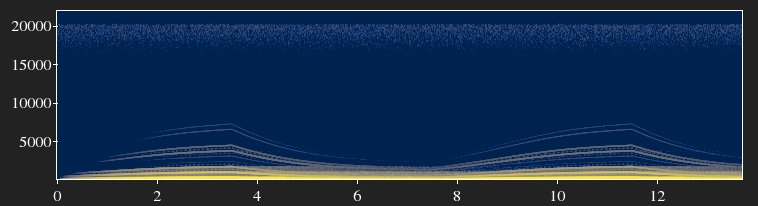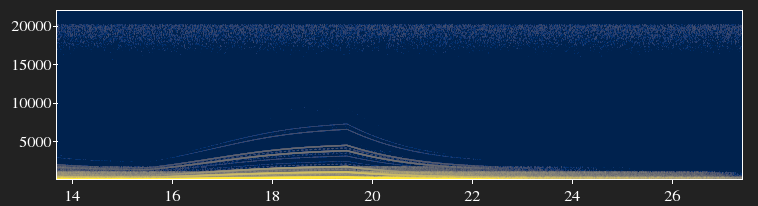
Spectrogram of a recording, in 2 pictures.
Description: space police cop sirenes low

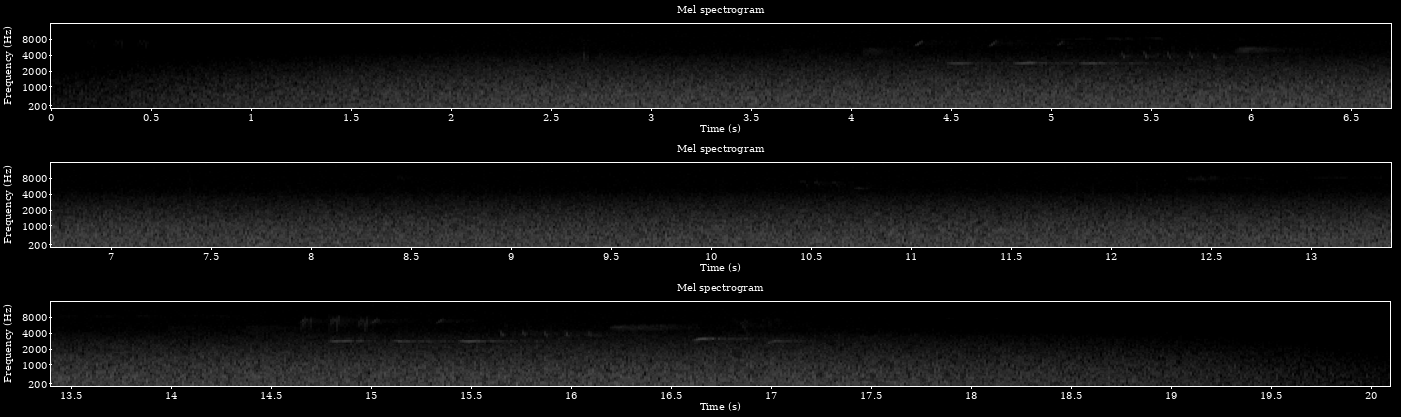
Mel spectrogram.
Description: river atmo

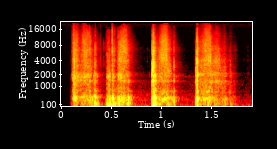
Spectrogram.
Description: jar glass plastic close slow

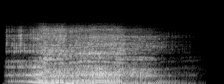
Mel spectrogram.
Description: danger growl

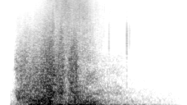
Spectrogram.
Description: whoosh fire sizzle small

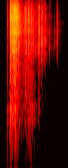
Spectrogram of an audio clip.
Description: cutlery spoons drawer grab

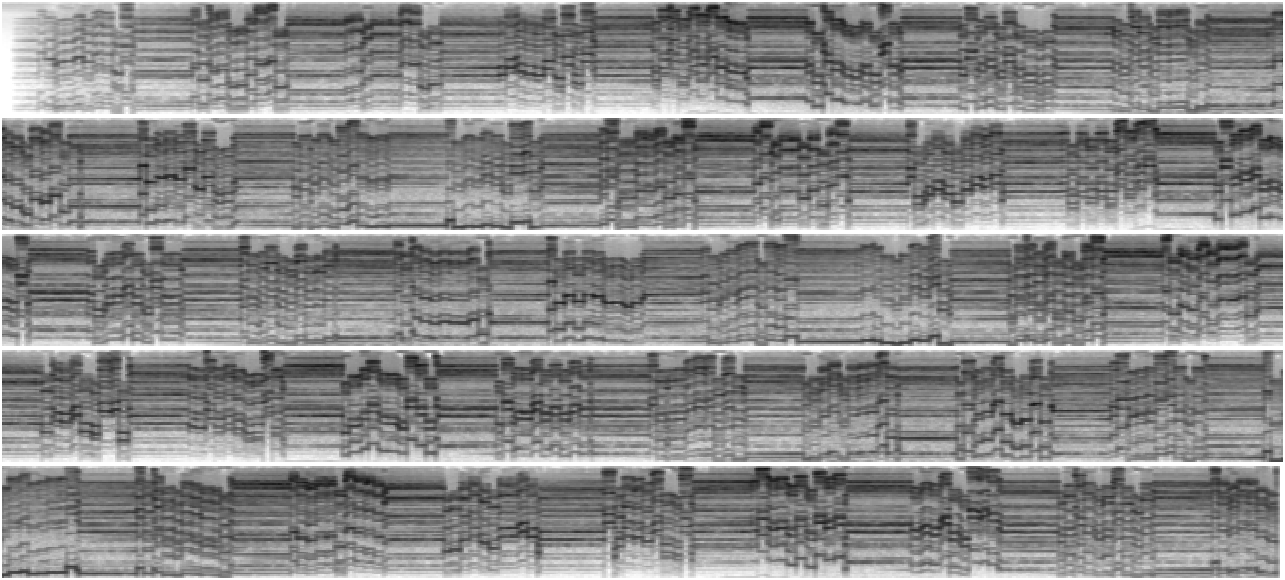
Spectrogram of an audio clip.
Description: atmosphere computer goes crazy

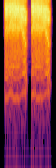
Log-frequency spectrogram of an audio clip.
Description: ducky monster

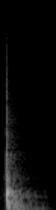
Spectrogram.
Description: drawer medium close lock hard

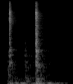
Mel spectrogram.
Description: metal button radio click power off slow

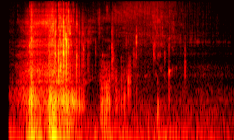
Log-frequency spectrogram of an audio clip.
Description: drink soda can small slurp small

